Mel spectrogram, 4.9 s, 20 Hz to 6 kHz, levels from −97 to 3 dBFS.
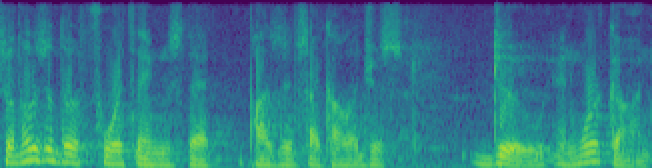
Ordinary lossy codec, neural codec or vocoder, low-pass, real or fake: Opus, 64 kbps; none; 5.4 kHz; real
